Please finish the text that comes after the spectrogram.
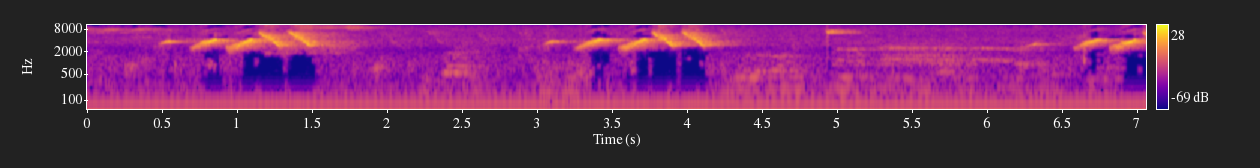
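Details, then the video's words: A captive double-collared seedeater, champion of a municipal tournament with 22 songs in one minute, recorded at its breeder's house, sings three quick bursts of bright, sweeping high notes, about a second each, with faint softer chirps between. "Coleiro Campeão! 22 cantos por minuto"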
